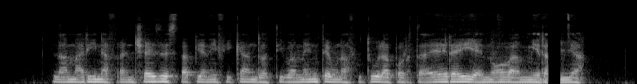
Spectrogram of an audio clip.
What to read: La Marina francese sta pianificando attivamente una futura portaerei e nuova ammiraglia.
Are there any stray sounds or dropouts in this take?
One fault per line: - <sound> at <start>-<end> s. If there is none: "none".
- dropout at 5.5-5.6 s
